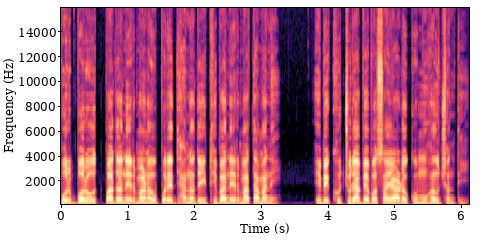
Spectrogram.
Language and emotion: Odia, neutral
